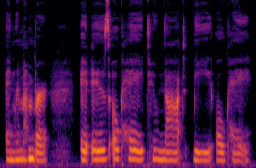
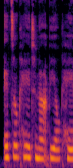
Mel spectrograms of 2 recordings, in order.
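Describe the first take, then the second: First: Whispered, slow and tender. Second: Said in the usual way. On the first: Real, not acted. Vlogger reassuring viewers at the close, in a slow tender whisper. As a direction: lay it down gently, like a promise.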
